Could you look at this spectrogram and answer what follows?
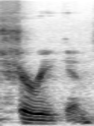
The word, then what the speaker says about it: shuriken: Like a shuriken. I've never heard shuriken. – It's pronounced shuriken.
